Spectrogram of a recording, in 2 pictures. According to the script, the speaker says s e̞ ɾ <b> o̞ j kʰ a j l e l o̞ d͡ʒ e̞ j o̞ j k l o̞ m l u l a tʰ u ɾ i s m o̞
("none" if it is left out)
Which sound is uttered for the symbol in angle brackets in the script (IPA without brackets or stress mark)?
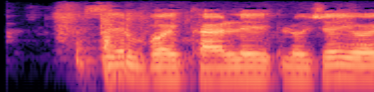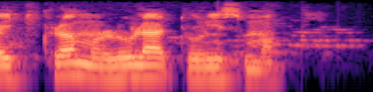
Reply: v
